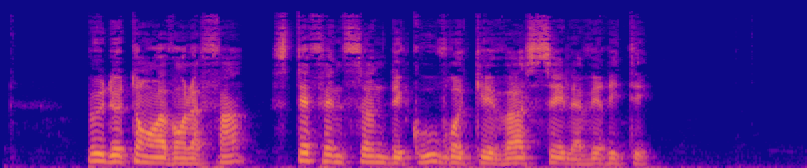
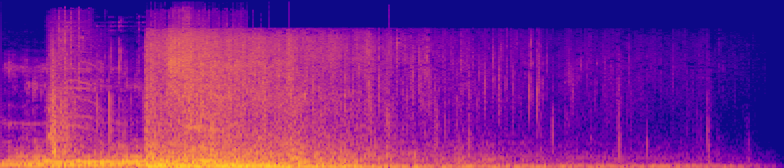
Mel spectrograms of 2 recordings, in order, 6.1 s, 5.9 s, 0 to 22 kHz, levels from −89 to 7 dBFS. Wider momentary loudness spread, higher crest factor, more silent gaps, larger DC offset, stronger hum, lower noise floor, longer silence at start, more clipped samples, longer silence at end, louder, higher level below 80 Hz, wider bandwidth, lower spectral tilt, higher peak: second, 10 LU vs 23 LU; first, 20 dB vs 12 dB; neither; neither; neither; first, -65 dBFS vs -40 dBFS; first, 0.65 s vs 0 s; second, under 0.1% vs 0.4%; first, 1.2 s vs 0.55 s; second, -22 LUFS vs -11 LUFS; second, -52 dBFS vs -14 dBFS; about the same, 16.5 kHz vs 16.5 kHz; about the same, -4 dB/octave vs -5 dB/octave; second, -4 dBFS vs 0 dBFS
